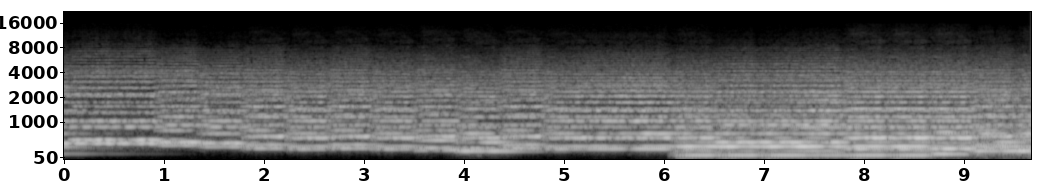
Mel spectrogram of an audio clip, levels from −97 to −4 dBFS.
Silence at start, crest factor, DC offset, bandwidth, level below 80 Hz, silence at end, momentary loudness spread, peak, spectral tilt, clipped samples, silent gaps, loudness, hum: 0 s; 14 dB; under 0.1%; 10 kHz; -62 dBFS; 0 s; 6 LU; -12 dBFS; -6 dB/octave; under 0.1%; none; -27 LUFS; none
